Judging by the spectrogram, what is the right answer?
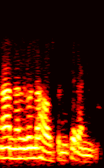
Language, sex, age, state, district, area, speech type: Telugu, male, 18-30, Telangana, Sangareddy, rural, conversation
